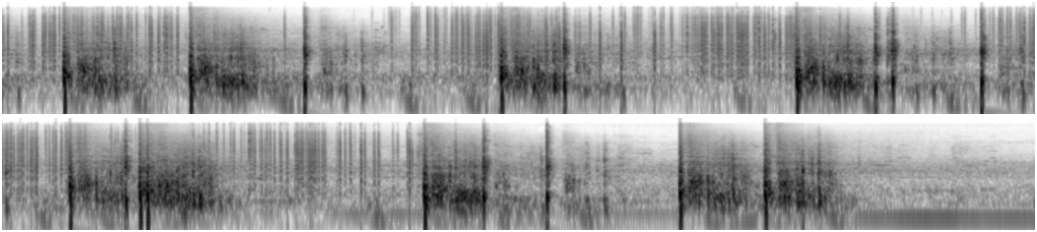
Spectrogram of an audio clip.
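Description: Aerial fireworks going off: a busy, irregular series of sharp bangs from bursting shells, with crackling and fizzing between them. It quietens in the last second or so.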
